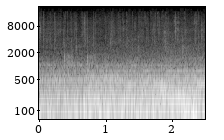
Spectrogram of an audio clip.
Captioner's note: flames crackling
